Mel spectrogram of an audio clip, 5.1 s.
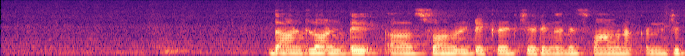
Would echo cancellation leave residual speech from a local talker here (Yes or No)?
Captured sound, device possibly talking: Yes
